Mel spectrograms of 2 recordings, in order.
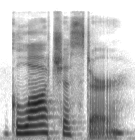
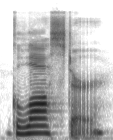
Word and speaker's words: Gloucester: Common mispronunciation, Gloucester Correct pronunciation Gloucester Two syllables only. The middle syllables disappear completely.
